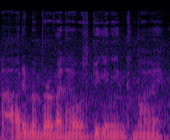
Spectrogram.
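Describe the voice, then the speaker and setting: A man's voice: on the low side, little pitch movement, fast talker. A young man from Slovakia with a Slovak accent, chatting casually with many "like" fillers while commenting on his gameplay. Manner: rambling, chatty, heavy use of "like" fillers. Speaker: gaming YouTuber. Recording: game vehicle noise behind voice.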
